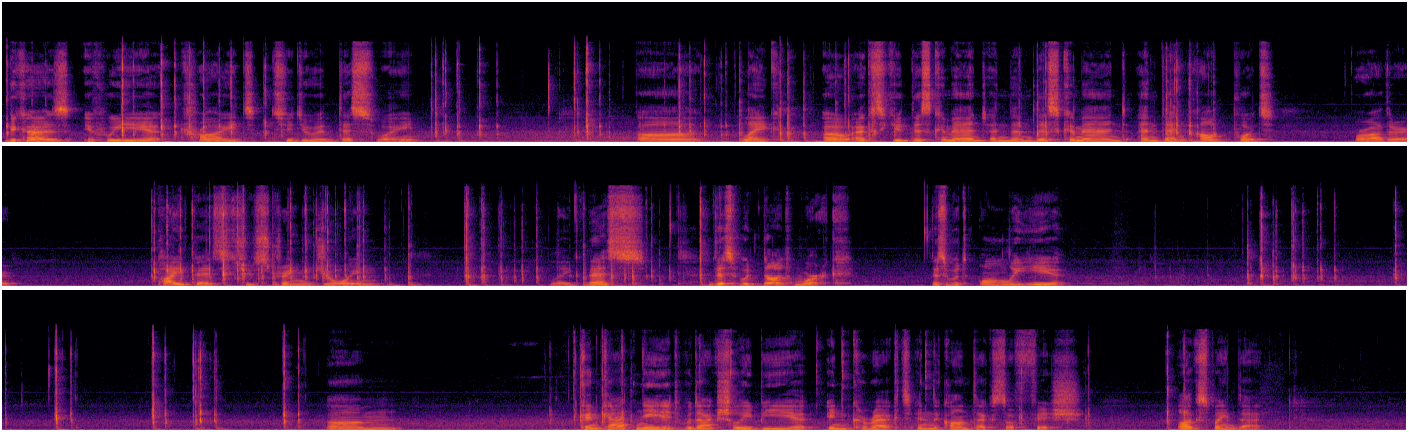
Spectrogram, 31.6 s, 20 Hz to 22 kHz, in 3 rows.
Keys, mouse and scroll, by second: 0.0-9.1 typing, 11.6-16.2 typing, 21.0-23.1 typing, 26.2-31.6 drag.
